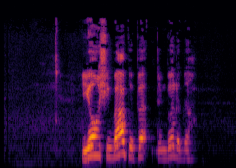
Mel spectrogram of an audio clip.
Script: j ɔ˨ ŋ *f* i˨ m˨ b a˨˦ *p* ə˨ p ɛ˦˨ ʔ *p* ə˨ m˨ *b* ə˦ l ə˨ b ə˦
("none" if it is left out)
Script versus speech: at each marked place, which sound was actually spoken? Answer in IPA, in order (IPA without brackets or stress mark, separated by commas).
ʃ, p, t, b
